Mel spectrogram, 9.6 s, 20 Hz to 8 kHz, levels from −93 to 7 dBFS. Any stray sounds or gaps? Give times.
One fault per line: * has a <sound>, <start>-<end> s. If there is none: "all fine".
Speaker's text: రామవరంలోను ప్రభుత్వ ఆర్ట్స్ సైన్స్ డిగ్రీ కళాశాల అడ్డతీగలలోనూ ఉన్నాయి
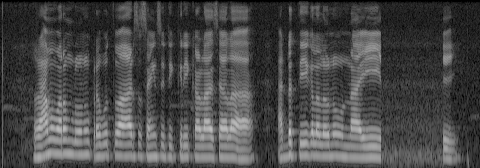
all fine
